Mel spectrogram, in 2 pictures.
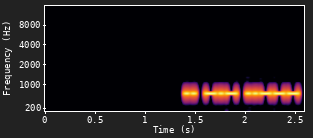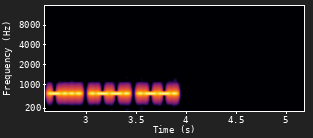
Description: Morse code, heard as a keyed tone, about 36 wpm, 700 Hz. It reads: IK2BPP
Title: DXCC-100 Call Signs - 6 Characters - 35wpm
